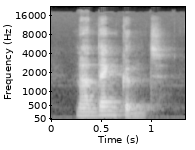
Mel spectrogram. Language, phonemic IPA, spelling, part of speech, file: Dutch, /naˈdɛŋkənt/, nadenkend, adjective / verb, Nl-nadenkend.ogg
- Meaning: present participle of nadenken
